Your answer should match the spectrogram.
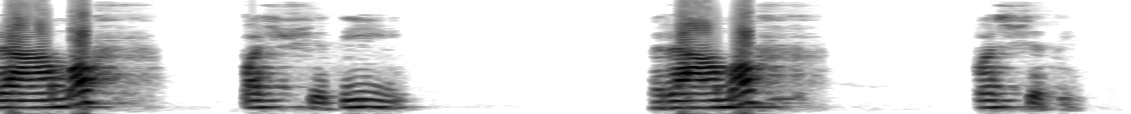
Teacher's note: હવે પકાર ફકારથી શરૂ થતો શબ્દ હોય તો શું બોલાય ફકાર થઈ જાય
